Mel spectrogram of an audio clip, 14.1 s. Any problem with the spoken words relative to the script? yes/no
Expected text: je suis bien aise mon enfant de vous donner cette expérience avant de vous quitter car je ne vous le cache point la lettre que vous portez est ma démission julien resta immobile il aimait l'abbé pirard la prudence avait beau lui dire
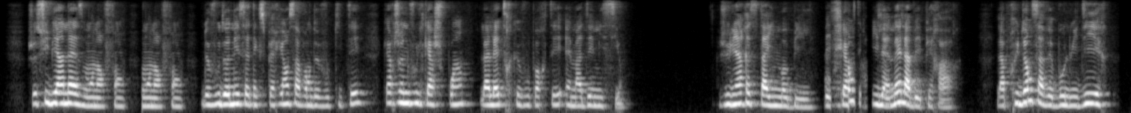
yes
